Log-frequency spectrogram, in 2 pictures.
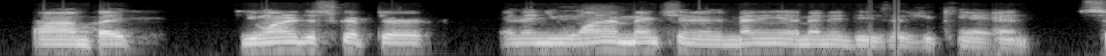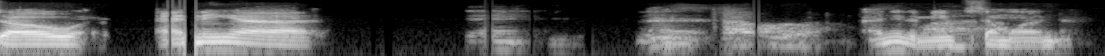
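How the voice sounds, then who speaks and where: Pausing long and often, a man talks in a fairly low pitch with ordinary pitch variation. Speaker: short-term rental coach. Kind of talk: live webinar Q&A. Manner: fast; casual.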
